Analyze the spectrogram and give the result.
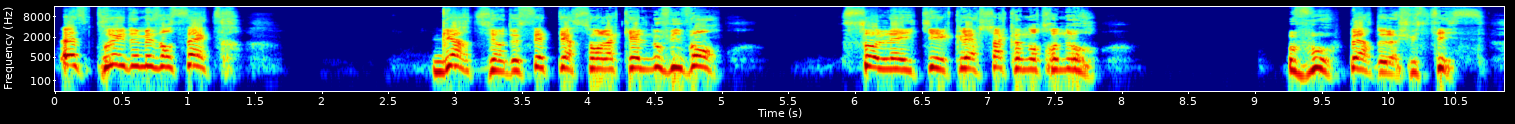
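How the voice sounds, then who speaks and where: A man's voice: extremely high pitch, a bit bright, heavily acted. A man voicing a poor, desperate suitor in a French film dub, pleading and stammering. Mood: invoking. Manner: pleading, stammering, then invoking spirits. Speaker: rejected suitor.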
